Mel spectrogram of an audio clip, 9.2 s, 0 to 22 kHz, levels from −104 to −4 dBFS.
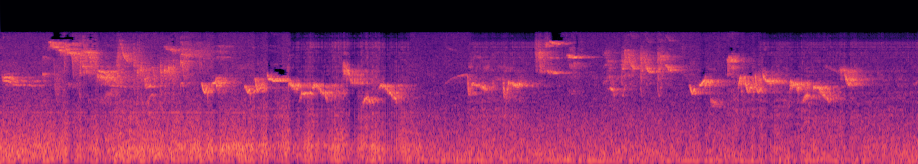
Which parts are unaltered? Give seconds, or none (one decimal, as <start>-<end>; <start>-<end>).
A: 0.0-2.9; 4.1-4.7; 5.5-7.6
